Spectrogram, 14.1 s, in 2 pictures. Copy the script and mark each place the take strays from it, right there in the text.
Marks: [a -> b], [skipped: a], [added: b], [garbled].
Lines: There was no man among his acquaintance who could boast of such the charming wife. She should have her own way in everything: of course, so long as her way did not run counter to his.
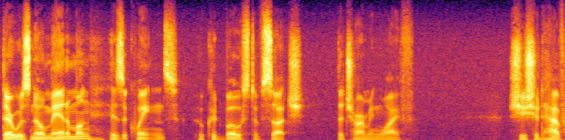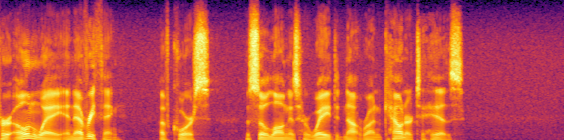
There was no man among his acquaintance who could boast of such the charming wife. She should have her own way in everything: of course, so long as her way did not run counter to his.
